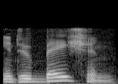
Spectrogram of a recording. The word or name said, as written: intubation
